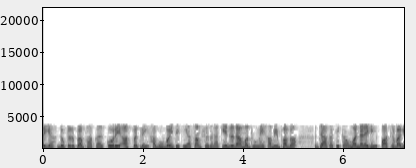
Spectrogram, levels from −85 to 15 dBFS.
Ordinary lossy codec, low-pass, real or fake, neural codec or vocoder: none; 3.6 kHz; real; none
